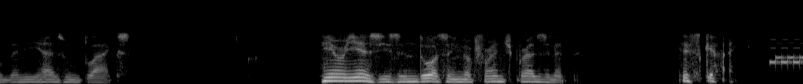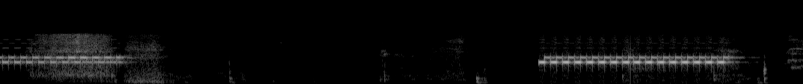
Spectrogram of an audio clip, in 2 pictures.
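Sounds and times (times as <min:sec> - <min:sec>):
speech: 0:00.0 - 0:01.4, 0:03.2 - 0:05.8, 0:06.8 - 0:07.4
telephone ringing with incoming call, trilling electronic bell: 0:07.7 - 0:09.4, 0:13.4 - 0:15.6.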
